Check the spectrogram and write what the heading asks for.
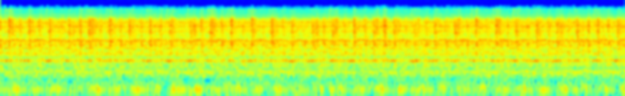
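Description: Small electric sewing machine running steadily, its motor humming and the needle stitching through fabric in a rapid, even patter.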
